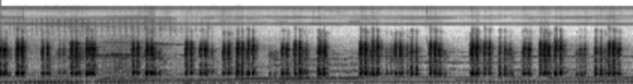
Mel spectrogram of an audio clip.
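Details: Big frogs croaking outdoors at night, groups of quick grating notes in uneven runs separated by brief gaps, several animals overlapping.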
